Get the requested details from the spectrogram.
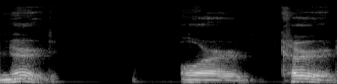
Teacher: it's actually N with a vowel R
